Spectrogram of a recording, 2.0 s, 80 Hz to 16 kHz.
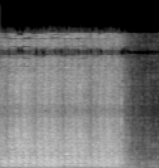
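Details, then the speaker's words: Diesel cranked on freshly installed rebuilt starter after engine mount and fuel bypass hose replaced, no glow plugs, batteries not fully charged: fast even chattering crank about 1.5 s, no grinding; starter turns it over properly. "just want to see if it cranks ready crank her up doesn't sound too"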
